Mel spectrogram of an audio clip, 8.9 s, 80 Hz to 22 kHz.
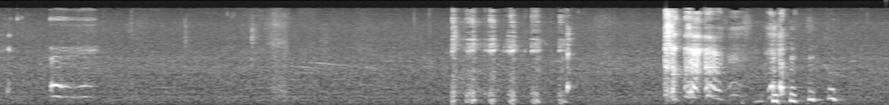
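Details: A 9-month-old baby laughing in short bursts with sudden sharp catches in the breath between them: laughing with hiccups.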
